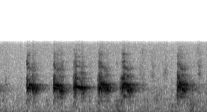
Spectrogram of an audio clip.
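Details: Nine-week-old Cairn Terrier puppies at play. A run of six short, sharp, yappy barks comes in quick succession, mostly about half a second apart, with a brief pause before the last one.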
